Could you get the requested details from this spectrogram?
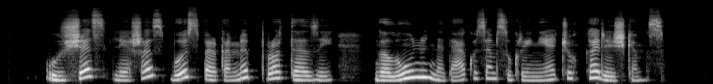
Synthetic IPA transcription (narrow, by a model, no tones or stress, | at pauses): ʊʃʲɪslʲeːʃɐsbʊspʲɛɾkɐmʲɪpɾot̪ʲɛzɐɪ | ɡɐlˠuːnʲunʲɛt̪ʲæːkʊsʲɛmsukɾɐjnʲiɛt͡ʃʲukɐɾʲɪʃʲkʲɛms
